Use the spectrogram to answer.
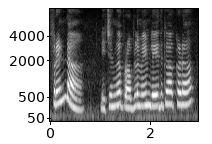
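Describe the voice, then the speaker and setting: A bossy young man who has won a bet and now gives orders with a mocking, commanding edge, as a woman narrator puts him on. The voice sits high and sounds mellow and soft-toned. He is heard in a spoken storybook. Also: lively intonation, moderate pace. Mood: concerned.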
